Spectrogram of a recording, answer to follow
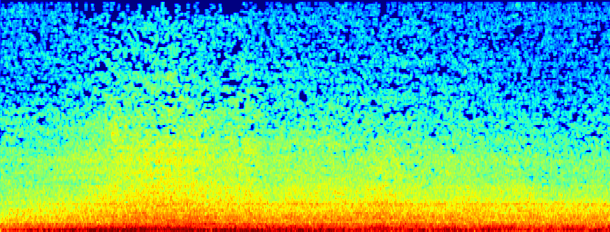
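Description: A steady low machine hum with a noisy whir, getting a little louder about a second in and then holding steady.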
